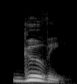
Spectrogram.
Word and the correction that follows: guvy: I'm saying it wrong. Govy. – Govy? – Govy. Okay, G-U-V-Y. Govy.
